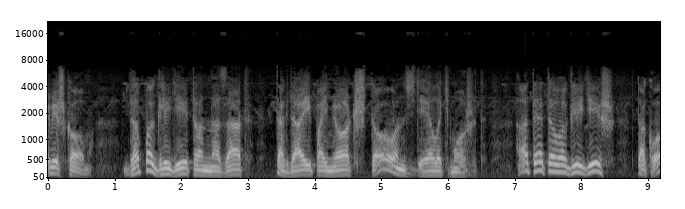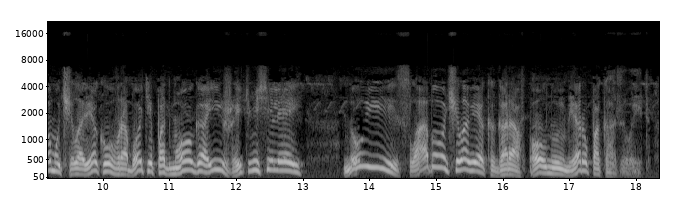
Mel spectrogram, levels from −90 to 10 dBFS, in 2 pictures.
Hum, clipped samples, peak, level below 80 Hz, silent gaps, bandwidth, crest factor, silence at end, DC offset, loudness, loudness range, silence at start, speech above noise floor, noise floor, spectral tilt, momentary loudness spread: none; under 0.1%; -10 dBFS; -66 dBFS; none; 17 kHz; 14 dB; 0.15 s; under 0.1%; -24 LUFS; 2 LU; 0 s; 27 dB; -51 dBFS; -7.5 dB/octave; 8 LU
